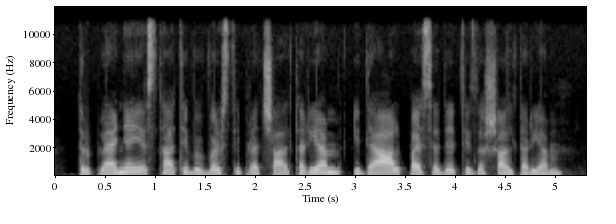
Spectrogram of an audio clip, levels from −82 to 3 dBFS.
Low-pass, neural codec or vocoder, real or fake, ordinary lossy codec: 10.8 kHz; none; real; none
